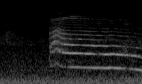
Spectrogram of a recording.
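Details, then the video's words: Naru, a house cat that beat FIP and whose voice is changing, lets out one drawn-out meow, clear and rich in harmonics, that glides slowly downward, with a faint hum behind it. "변성기가 찾아온 고양이"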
